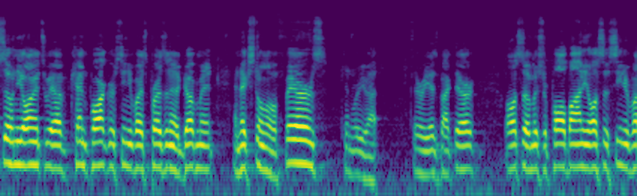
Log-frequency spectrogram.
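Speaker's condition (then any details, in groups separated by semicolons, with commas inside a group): No condition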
